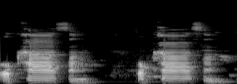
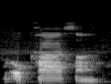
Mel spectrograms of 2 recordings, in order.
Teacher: Kept the A sound for two syllables.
